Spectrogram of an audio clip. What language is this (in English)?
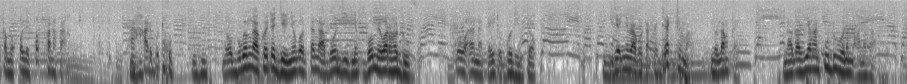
Serer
